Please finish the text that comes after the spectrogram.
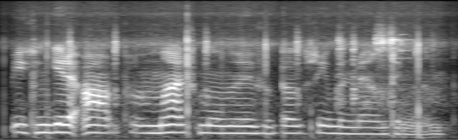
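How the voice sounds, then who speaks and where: Speaking fast in a lowish, steady voice made croaky by a sore throat, a woman reviews a tank in a video game with chatty, self-deprecating commentary, often tripping over her words. Loud background noise and clicks run through the recording.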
